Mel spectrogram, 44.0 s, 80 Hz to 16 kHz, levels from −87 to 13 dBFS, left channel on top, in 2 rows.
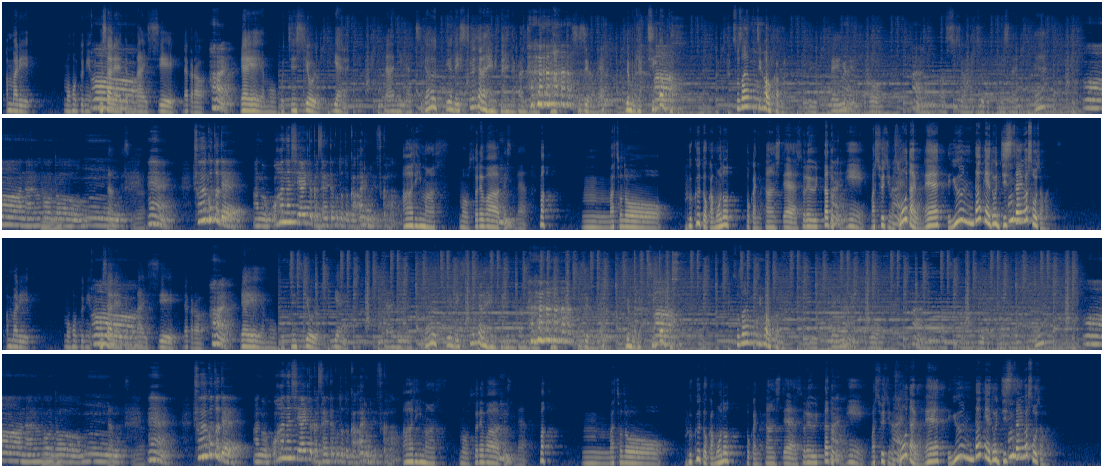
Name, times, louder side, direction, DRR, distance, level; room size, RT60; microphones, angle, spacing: voice 1, 0.1-0.5 1.2-4.0 4.8-6.9 7.6-10.7 10.9-11.1 11.5-12.0 12.4-13.4 14.2-14.3 14.6-15.7 16.1-16.3 16.6-17.1 17.3-17.6 18.2-19.6 19.9-20.9 22.8-23.2 24.1-24.3 24.6-24.8 30.0-30.7 31.1-31.9 32.3-32.4 32.7-32.9 33.6-35.2 35.7-36.5 37.0-42.9, left 3 dB, 40° left, 10 dB, 0.8 m, -27 dB
voice 2, 1.7-2.8 4.1-4.5 10.4-11.7 13.0-13.5 14.9-15.5 16.8-17.0 18.2-18.4 21.6-25.3 25.8-26.7 27.0-29.9 31.9-32.1 38.5-38.7 39.8-40.0 42.1-42.2, left 1 dB, 15° left, 5 dB, 4.9 m, -27 dB
sound 1, 5.5-21.5, right 2 dB, 65° right, 4.4 m, -36 dB
23.5 x 21.0 x 5.9 m, 0.65 s
head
